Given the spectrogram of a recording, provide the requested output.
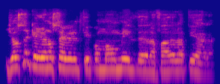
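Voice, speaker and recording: A man with a Dominican Spanish accent, telling stories in a relaxed way in a casual panel chat. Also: high-pitched, quick pace, a crowd in the background. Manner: relaxed storytelling. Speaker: podcast panelist.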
